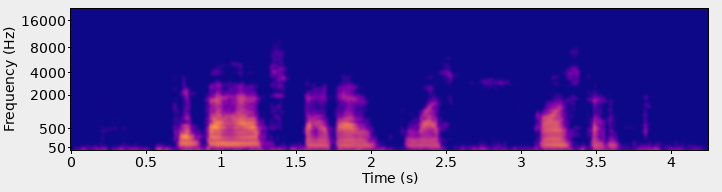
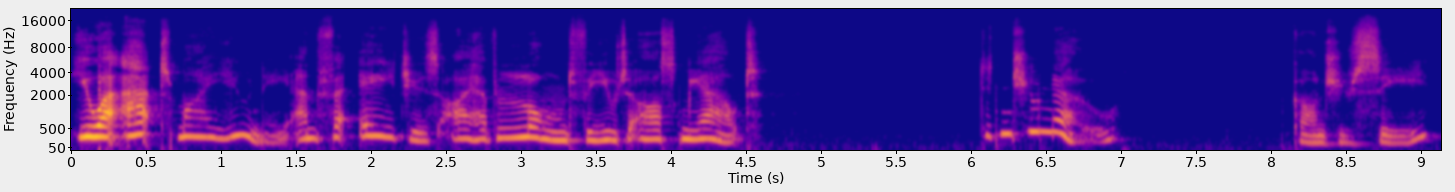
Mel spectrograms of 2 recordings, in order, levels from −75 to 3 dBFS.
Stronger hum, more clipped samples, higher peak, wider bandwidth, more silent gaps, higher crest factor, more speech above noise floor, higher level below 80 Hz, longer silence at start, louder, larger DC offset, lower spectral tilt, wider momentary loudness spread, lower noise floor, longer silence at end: neither; neither; second, -8 dBFS vs 0 dBFS; second, 11.5 kHz vs 16.5 kHz; neither; about the same, 22 dB vs 22 dB; second, 31 dB vs 49 dB; first, -58 dBFS vs -64 dBFS; first, 0.6 s vs 0.05 s; second, -28 LUFS vs -22 LUFS; neither; first, -8.5 dB/octave vs -4 dB/octave; first, 18 LU vs 13 LU; second, -58 dBFS vs -70 dBFS; first, 0.6 s vs 0.1 s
